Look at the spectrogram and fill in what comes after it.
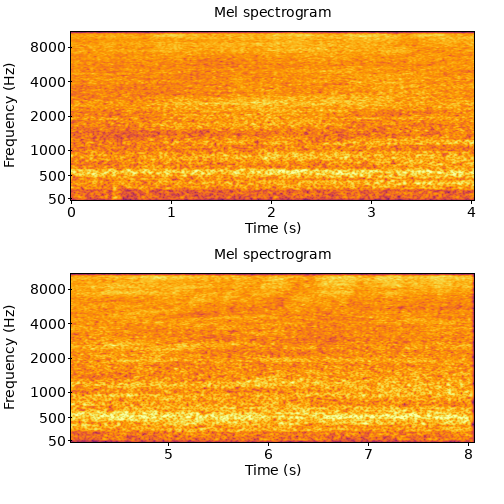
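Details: After EGR cooler cleaning and EGR refitting, with coolant refilled, the engine is started for a check: an even, dense engine rush with no knocks, ticks or surges, holding steady; runs smoothly.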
